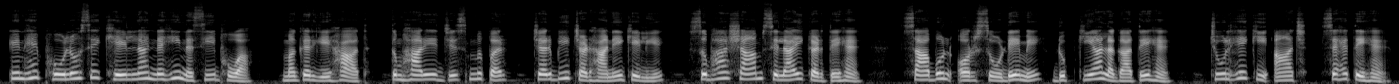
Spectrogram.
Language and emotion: Hindi, neutral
